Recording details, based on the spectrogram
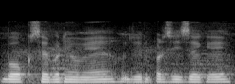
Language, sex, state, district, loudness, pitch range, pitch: Hindi, male, Uttar Pradesh, Shamli, -17 LUFS, 115-120 Hz, 115 Hz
